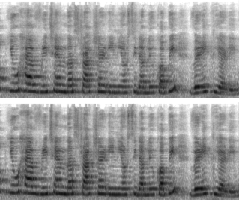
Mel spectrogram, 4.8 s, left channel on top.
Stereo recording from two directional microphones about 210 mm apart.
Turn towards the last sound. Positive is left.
turn(degrees=-25)  # may be behind; listen again after turning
